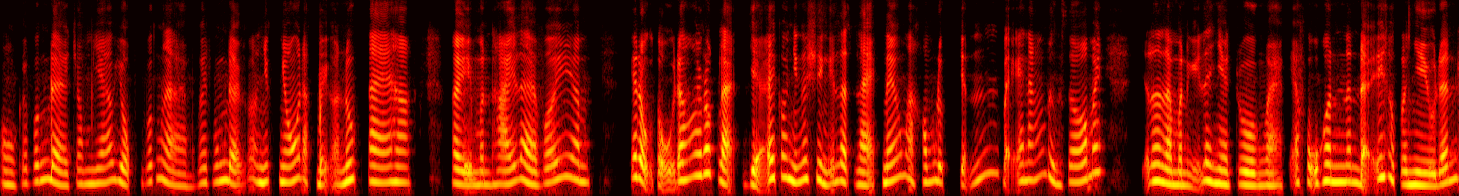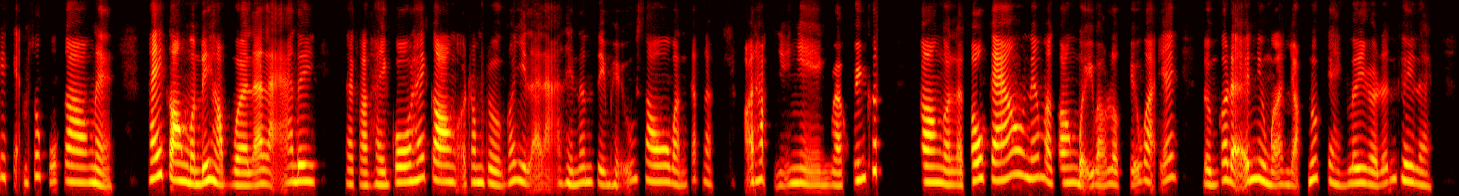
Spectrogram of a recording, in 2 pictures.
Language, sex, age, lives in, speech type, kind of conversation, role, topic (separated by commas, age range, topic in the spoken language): Vietnamese, female, 25-29, Vietnam, conversation, podcast, guest, Bạn làm thế nào để không so sánh mình với người khác?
